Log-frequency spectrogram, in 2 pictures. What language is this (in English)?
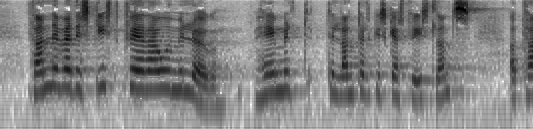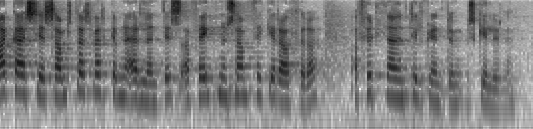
Icelandic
